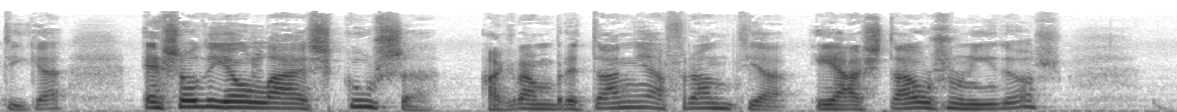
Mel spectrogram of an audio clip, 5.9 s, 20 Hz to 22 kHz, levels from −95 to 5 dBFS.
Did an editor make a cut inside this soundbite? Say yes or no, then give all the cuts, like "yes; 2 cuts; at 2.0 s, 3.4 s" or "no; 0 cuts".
yes; 1 cut; at 2.3 s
